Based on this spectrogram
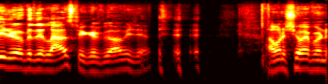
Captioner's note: laughs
